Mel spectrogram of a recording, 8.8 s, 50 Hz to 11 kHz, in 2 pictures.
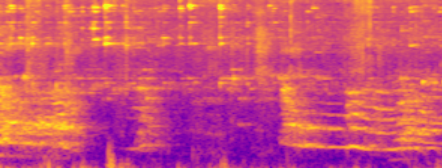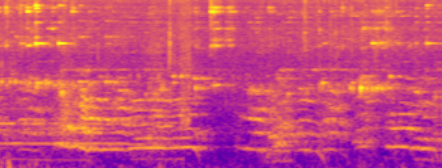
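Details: Hunting hounds during a wild boar hunt at Varen, France, on 21 November 2020, barking near a small wood where disturbed boars had bedded down in several places; overlapping tonal yelps and howl-like bays from several dogs, faint and distant, with some speech.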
